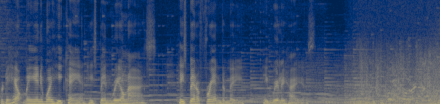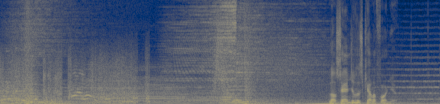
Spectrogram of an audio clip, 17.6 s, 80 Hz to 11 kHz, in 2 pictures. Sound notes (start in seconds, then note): 6.0 gentle music; 7.4 dramatic orchestral music; 13.2 transition whooshes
